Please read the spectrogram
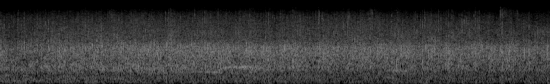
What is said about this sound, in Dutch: Ik zei in de eerste dienst al, dit is de eerste keer dat ik van een zaal applaus krijg voor mijn pianospel.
